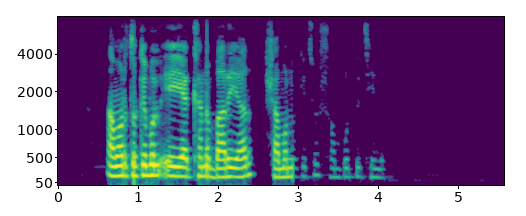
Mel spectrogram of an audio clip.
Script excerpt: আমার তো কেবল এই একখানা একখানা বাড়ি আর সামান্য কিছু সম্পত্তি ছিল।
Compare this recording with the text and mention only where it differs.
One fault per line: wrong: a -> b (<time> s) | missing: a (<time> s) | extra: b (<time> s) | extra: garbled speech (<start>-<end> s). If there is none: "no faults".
missing: একখানা (1.9 s)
